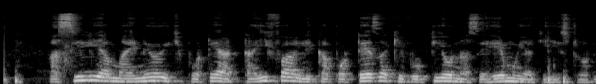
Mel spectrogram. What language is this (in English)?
Swahili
